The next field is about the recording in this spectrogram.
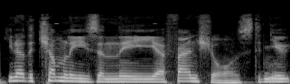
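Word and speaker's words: Cholmondeley: Why would you spell it like that if it's Wyndham? Have you never seen, like, you know, the Chumleys and the Fanshawes?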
